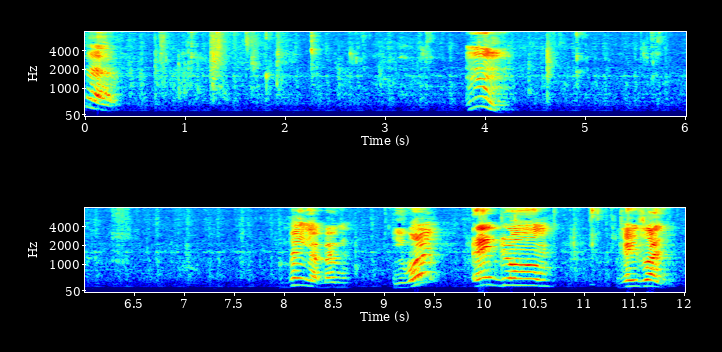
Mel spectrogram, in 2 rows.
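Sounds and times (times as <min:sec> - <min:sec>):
person chewing: 0:00.7 - 0:06.6
person humming mm: 0:03.8 - 0:04.3.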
